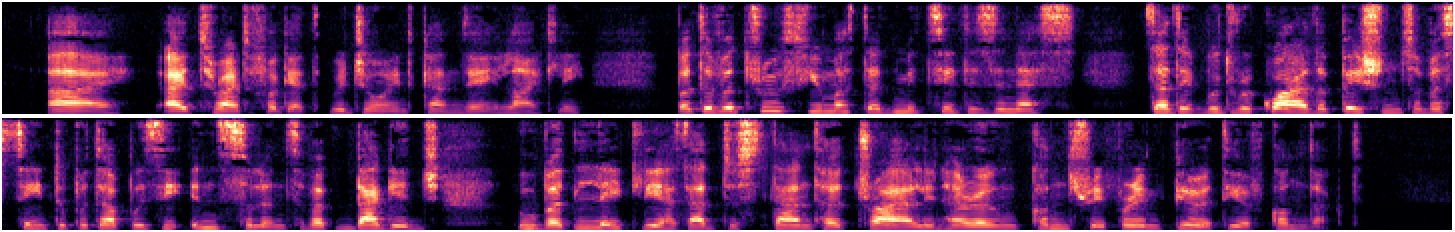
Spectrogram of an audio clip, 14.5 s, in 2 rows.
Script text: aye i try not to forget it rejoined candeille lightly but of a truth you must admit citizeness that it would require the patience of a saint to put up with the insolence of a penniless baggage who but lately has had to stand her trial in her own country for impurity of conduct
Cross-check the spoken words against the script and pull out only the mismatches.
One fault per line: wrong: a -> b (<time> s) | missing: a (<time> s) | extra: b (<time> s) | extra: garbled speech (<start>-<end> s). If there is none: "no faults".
missing: not (1.2 s)
missing: it (1.6 s)
missing: penniless (8.9 s)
